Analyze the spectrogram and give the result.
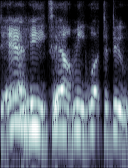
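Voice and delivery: fake angry, indignant modern woman voice. Speaker voices a hypothetical woman's reaction: mock-angry modern woman voice. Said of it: "This is my angry modern woman voice".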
